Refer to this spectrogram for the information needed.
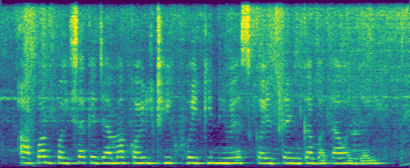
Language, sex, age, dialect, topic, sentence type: Bhojpuri, female, 18-24, Northern, banking, question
